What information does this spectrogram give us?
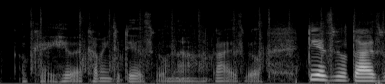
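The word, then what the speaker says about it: Diersville: here we're coming to deersville now guys will deersville Dives will people pronounce it I think it's meant to be pronounced Dyersville because it's seven days to die right but a lot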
